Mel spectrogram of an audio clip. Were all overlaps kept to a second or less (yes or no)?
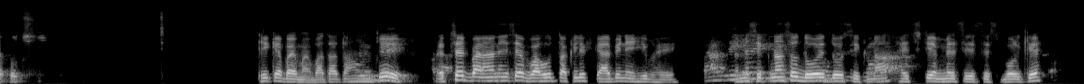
no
